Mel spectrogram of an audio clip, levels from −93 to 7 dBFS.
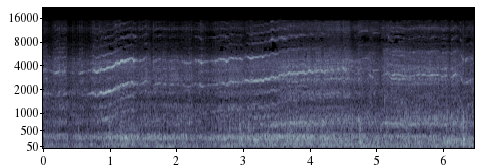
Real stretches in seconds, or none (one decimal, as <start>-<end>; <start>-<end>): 0.0-6.5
